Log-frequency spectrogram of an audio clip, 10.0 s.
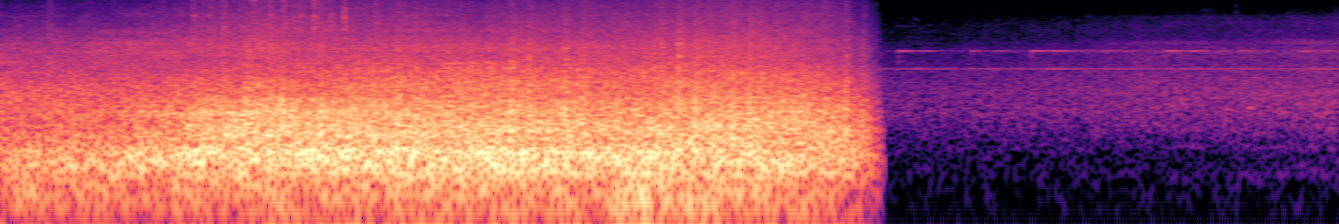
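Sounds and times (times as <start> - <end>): train wheels rumbling on rails: 0.0 - 6.6.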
